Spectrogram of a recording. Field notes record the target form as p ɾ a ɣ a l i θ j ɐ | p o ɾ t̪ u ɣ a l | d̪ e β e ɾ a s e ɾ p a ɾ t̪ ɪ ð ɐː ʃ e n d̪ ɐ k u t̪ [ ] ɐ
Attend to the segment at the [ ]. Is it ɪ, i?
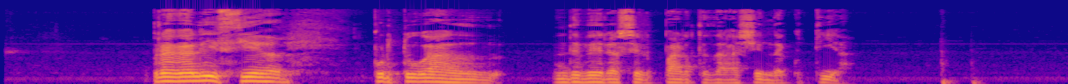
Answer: i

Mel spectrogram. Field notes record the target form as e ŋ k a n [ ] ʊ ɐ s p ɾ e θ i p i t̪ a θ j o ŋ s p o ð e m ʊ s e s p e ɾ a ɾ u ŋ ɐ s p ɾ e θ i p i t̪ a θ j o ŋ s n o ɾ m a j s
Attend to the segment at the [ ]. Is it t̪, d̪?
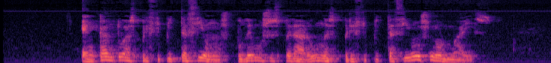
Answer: t̪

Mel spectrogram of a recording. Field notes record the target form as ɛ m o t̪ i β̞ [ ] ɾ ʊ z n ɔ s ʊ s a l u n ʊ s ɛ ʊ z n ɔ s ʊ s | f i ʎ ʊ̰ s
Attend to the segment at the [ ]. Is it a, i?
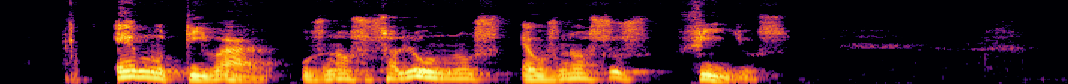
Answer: a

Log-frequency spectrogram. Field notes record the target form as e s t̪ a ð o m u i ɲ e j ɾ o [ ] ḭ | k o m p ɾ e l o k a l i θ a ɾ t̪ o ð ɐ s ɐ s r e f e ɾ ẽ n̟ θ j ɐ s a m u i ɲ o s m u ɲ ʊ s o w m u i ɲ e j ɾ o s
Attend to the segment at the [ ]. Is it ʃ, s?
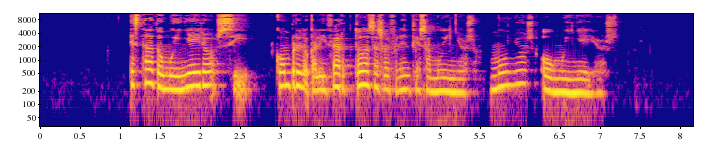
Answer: s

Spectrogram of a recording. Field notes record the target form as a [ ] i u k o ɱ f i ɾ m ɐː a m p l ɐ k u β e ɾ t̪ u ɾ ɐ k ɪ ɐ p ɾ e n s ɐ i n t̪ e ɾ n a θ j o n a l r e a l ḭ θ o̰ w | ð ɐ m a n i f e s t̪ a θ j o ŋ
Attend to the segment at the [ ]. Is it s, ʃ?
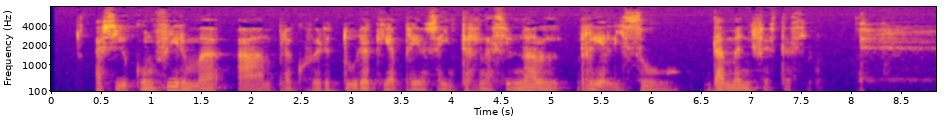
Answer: s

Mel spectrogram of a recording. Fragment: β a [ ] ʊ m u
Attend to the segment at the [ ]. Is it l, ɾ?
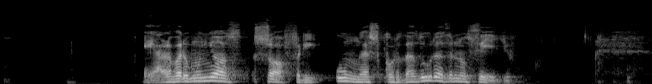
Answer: ɾ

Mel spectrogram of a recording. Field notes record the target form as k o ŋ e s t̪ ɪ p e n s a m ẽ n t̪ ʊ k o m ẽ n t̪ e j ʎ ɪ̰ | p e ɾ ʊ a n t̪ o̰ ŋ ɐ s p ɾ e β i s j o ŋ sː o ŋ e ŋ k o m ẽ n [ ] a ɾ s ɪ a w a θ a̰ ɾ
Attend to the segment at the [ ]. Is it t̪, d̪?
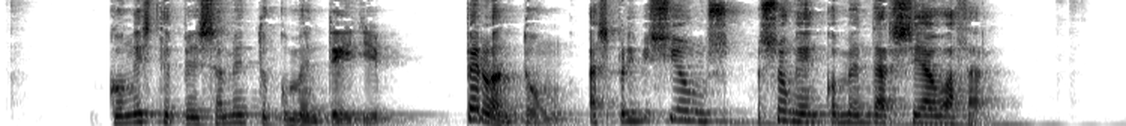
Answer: d̪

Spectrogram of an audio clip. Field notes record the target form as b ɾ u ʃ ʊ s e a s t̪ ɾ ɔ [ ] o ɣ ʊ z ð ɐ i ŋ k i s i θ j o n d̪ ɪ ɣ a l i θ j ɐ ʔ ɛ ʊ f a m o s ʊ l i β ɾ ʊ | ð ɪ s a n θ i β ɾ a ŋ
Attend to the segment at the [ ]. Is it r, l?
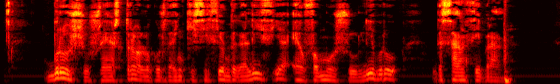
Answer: l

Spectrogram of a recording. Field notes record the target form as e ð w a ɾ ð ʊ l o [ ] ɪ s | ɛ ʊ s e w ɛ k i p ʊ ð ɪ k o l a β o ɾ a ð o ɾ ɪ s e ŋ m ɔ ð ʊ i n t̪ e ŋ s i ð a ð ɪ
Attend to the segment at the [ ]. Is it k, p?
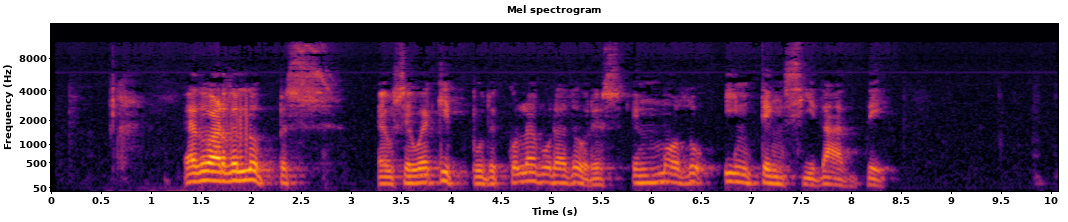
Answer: p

